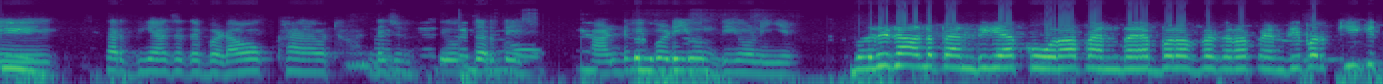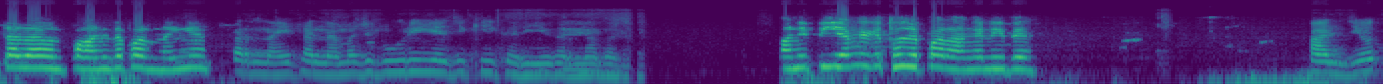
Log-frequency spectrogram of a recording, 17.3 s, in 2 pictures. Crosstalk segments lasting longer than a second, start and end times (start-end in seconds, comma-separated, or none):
2.3-4.5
